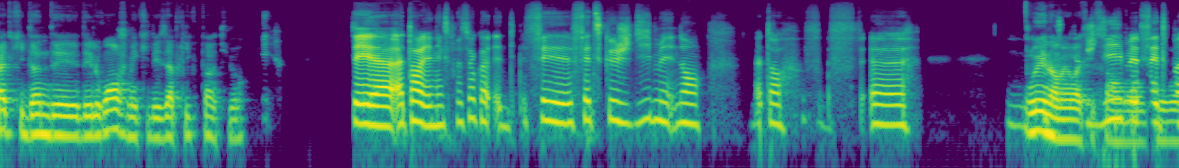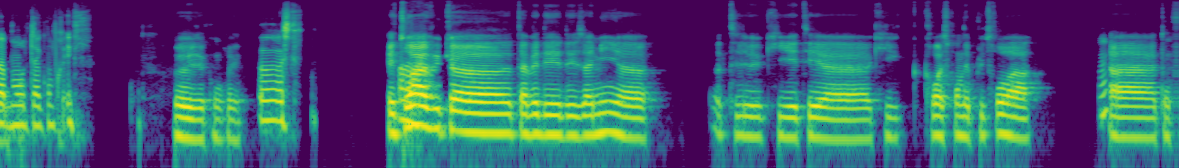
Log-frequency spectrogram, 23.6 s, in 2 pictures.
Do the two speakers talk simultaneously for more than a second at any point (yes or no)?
yes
